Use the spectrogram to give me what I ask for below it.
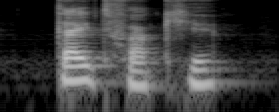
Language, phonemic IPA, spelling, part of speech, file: Dutch, /ˈtɛitfɑkjə/, tijdvakje, noun, Nl-tijdvakje.ogg
- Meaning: diminutive of tijdvak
